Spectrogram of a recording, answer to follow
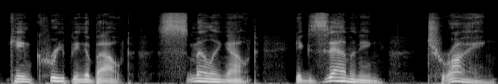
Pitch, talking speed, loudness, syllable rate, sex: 105 Hz, 95 wpm, -18 LUFS, 3.5 syllables/s, male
